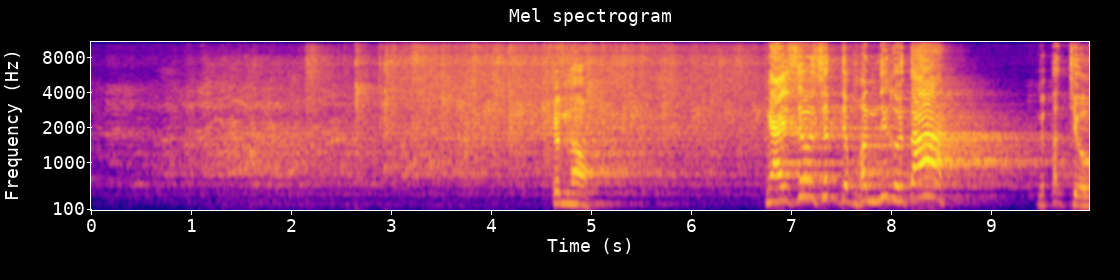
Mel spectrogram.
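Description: A crowd of women laughs loudly together.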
